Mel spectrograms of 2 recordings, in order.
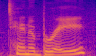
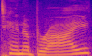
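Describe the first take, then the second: First: The last syllable sounds like bray. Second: The last syllable does not sound like bray. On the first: The speaker calls it wrong. "I just thought it was Tenebrae" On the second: The speaker calls it right. "what the pronunciation for it was. So it's like Tenebrae"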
